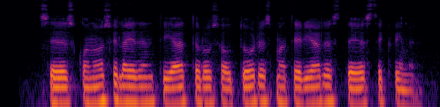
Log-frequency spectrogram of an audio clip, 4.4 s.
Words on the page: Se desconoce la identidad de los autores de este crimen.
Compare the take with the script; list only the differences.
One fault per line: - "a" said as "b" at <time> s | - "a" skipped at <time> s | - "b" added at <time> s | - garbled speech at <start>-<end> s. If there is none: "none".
- "materiales" added at 2.8 s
